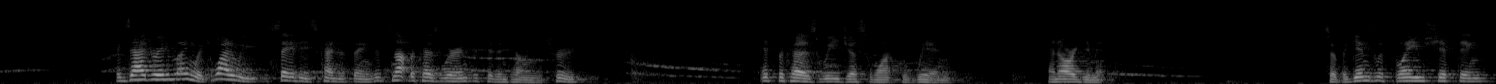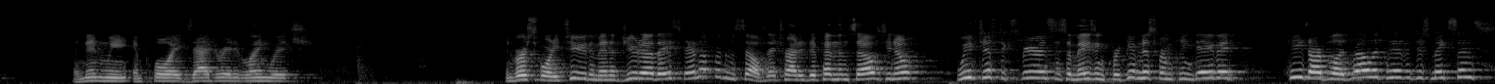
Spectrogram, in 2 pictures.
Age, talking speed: 30-49, 150 wpm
